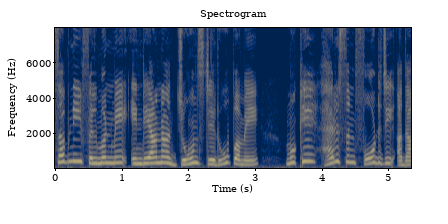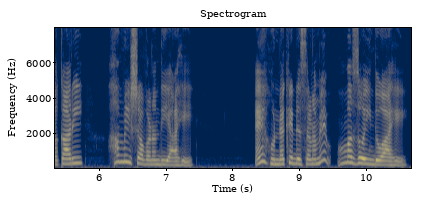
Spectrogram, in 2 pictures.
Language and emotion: Sindhi, happy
